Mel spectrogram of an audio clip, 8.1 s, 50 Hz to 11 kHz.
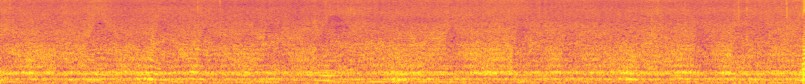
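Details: Steady buzzing drone of a honey bee colony in its hive 17 days after a split, low and evenly sustained, with a few soft knocks and a sharp tap at the end.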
